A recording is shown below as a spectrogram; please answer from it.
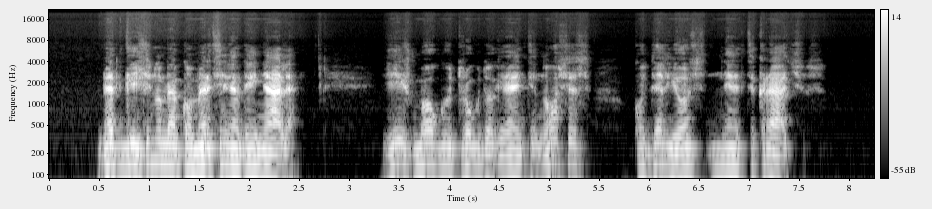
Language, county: Lithuanian, Vilnius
